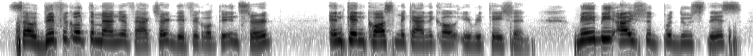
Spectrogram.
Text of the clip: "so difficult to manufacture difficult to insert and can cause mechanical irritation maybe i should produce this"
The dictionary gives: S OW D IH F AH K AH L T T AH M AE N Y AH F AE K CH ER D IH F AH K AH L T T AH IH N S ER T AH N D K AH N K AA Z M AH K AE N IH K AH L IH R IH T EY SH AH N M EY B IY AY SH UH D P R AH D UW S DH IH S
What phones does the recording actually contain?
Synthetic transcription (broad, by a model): S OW D IH F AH K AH L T T AH M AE N Y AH F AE K CH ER D IH F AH K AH L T T AH IH N S ER T AH N D K AH N K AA S M AH K AE N IH K AH L IH R IH T EY SH AH N M EY B IY AY SH UH D P R AH D UW S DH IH S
